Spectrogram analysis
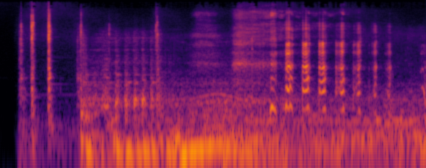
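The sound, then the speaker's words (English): A few sharp clicks, then the old engine of a stripped-down Studebaker car cranks and catches, settling into a loud, rough rumble with a steady, rhythmic clatter of pulses as it runs. “She's a whiskey sick, stripped down Studebaker with what you might call liquid doors.”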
